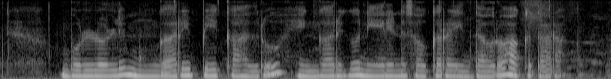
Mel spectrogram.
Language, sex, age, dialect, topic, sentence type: Kannada, female, 18-24, Dharwad Kannada, agriculture, statement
